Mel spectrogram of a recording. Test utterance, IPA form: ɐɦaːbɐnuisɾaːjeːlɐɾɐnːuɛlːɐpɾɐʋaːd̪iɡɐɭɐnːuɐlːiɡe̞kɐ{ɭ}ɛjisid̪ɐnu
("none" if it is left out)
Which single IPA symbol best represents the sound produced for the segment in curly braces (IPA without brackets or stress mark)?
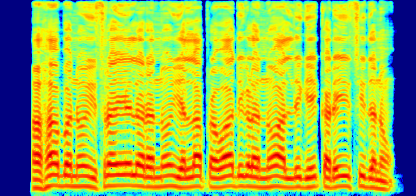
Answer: ɾ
